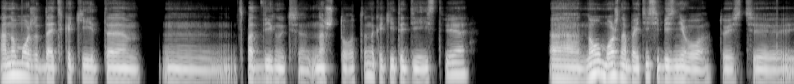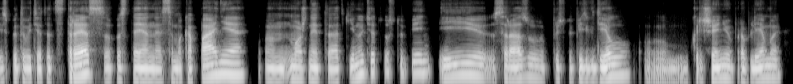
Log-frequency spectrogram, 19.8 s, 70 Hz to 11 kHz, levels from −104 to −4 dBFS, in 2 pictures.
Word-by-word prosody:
оно 115 +4 +5
может 110 -6 +3
дать 100 -1 +1
какие-то 95 -3 +1 0.3
м, 85 -3 -4
сподвигнуть, 95 -2 -1
э, - - -4
на 95 +3 +1
что-то, 90 +3 -4
на 125 -2 0
какие-то 100 -2 -2
действия, 95 +9 -1 1.0
э, 100 -2 +3
но 120 +10 +6
можно 120 -2 +6
обойтись 100 +4 +1
и - - 0
без 100 -1 +2
него, 90 -3 +2
то - - -4
есть, 85 -1 -6
э, 85 -1 -1
испытывать 90 0 -4
этот 90 - -3
стресс, 130 +4 +4
постоянное 90 -2 +1
самокопание. 125 +9 +2 0.2
М, 90 -1 0
можно 100 -1 0
это 95 -2 0
откинуть, 115 +10 -2
эту 145 0 -5
ступень, 140 +1 -5
и 120 +2 0
сразу 105 -1 -1
приступить 95 0 -5
к 95 - -3
делу, 120 +7 +2 0.2
эм, 90 0 -8
к - - -19
решению 100 0 0
проблемы, 100 +5 0
100 Hz, 125 wpm, -24 LUFS, 90-115 Hz, 1.0 s, но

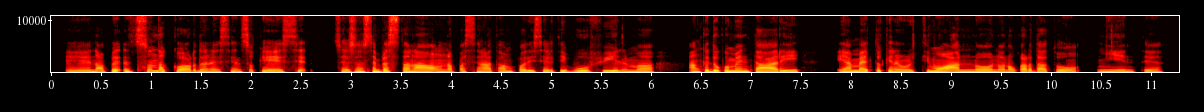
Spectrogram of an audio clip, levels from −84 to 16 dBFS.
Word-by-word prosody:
E 210 0 -3
no, 225 -1 0
pe 245 +5 +2
son 320 +7 -4
d'accordo, 195 - 0
nel 185 -1 -3
senso 195 +2 -6
che, 190 -2 0
se 200 +4 -7 0.3
cioè 195 - -4
sono 205 +1 0
sempre 245 +3 +2
stata 215 0 0
una 195 -2 +5
un'appassionata 190 +1 -3
un 190 0 -1
po' 195 +1 -1
di 190 - +1
serie 190 0 -3
TV, 190 +1 0
film, 180 -1 0 0.5
anche 200 +2 +2
documentari, 205 +1 +3 0.3
e 205 - -3
ammetto 205 -1 +2
che 215 0 -1
nell'ultimo 190 +3 +1
anno, 180 +1 +4
non 175 -2 -2
ho 165 - 0
guardato 175 +1 -1 0.2
niente, 170 0 -3
190 Hz, 170 wpm, -23 LUFS, 180-205 Hz, 0.5 s, una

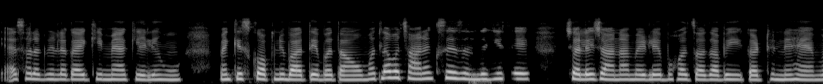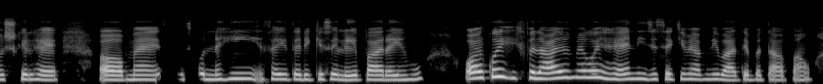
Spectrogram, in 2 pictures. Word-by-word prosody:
ऐसा 255 +2 -4
लगने 235 -1 -2
लगा 230 0 -2
है 225 - +1
कि 240 - -3
मैं 225 0 -1
अकेली 220 -1 -3
हूँ, 220 -1 -3 0.4
मैं 230 - +1
किसको 250 +1 0
अपनी 240 0 0
बातें 225 0 +2
बताऊँ? 215 -1 -1
मतलब 290 +5 +2
अचानक 275 -2 0
से 295 -2 +3
ज़िंदगी 245 -1 0
से 255 -1 +2 0.4
चले 235 -2 +3
जाना 225 -2 0
मेरे 225 0 -1
लिए 230 0 +1
बहुत 230 -1 -2
ज़्यादा 220 -1 0
भी 225 +1 -2
कठिन 220 +2 -2
है, 225 -2 -1
मुश्किल 230 +1 -1
है। 210 -2 +1 0.4
और 210 0 +4
मैं 220 0 0
इस 240 - -15
इसको 240 +1 -3
नहीं 250 +2 0
सही 240 -1 +2
तरीके 230 0 -1
से 235 0 0
ले 210 -1 +2
पा 215 -1 +3
रही 210 0 +1
हूँ। 230 +5 -3 0.5
और 290 +2 +8
कोई 350 -2 +4
फिलहाल 285 +1 +4
में 320 0 0
कोई 320 -1 +3
है 250 -2 +1
नहीं 260 0 0
जिसे 240 +1 -2
कि 245 +2 -5
मैं 245 - 0
अपनी 235 +1 -2
बातें 205 0 -1
बता 205 -1 -4
पाऊँ। 205 - -5
230 Hz, 200 wpm, -22 LUFS, 220-255 Hz, 0.5 s, और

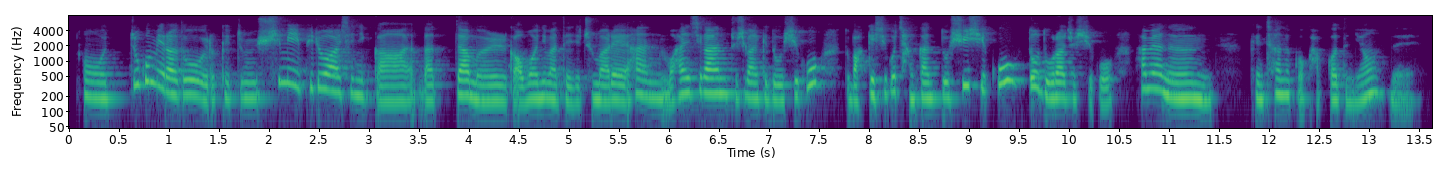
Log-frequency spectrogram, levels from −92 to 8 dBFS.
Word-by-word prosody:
어 185 -2 -3
쪼금이라도 225 - +3
이렇게 170 +3 -6
좀 185 0 -4
쉼이 325 - -2
필요하시니까 220 - 0
낮잠을 170 +1 +1 0.2
그러니까 - - +1
어머님한테 180 0 0
이제 155 +1 -7
주말에 170 0 +1
한 190 -1 -1
뭐 205 - -2
1 220 +2 +2
시간, 225 -1 +4
2 220 -3 -7
시간 190 -1 0
이렇게 180 0 -4
노시고 200 - -1 0.2
또 - - -10
맡기시고 220 +3 0
잠깐 185 -4 -2
또 190 0 0
쉬시고 335 - +2
또 - - +5
놀아 190 -2 +4
주시고 175 -5 -5 0.2
하면은 185 -12 +2 0.4
괜찮을 210 +4 -1
것 - - -8
같거든요. 175 +7 -3
네. 180 -2 -11
190 Hz, 335 characters per minute, -26 LUFS, 180-230 Hz, 0.4 s, 또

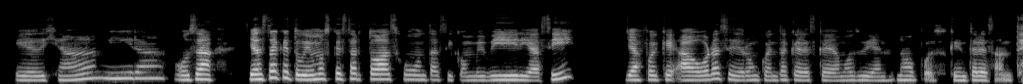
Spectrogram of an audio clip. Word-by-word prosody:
Y 200 -1 -2
yo 195 - -2
dije: 195 +1 -5
"Ah, 225 +8 -1
mira, 280 0 -2
o 215 -1 -1
sea, 235 0 +6 0.3
ya 235 - +9
hasta 310 +6 +5
que 300 - +2
tuvimos 225 +1 +3
que 260 - +1
estar 250 +1 -1
todas 235 +1 +3
juntas 215 -2 -5
y - - -6
convivir 200 +2 +1
y 195 - +1
así, 245 - 0 0.5
ya 205 -1 +3
fue 210 0 -2
que 215 0 -1
ahora 200 +5 +3
se 235 -2 -5
dieron 200 0 -3
cuenta 195 +1 -6
que 205 -1 -3
les 190 0 -5
caíamos 190 +1 -5
bien". 185 -1 -5
No, 200 -1 -2
pues, 180 - -8
qué 195 - -3
interesante. 195 +2 -1
210 Hz, 200 wpm, -20 LUFS, 195-235 Hz, 0.5 s, ya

